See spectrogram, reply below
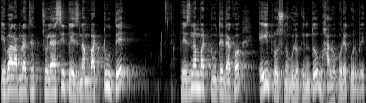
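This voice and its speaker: A man's voice: mid-range voice, animated, fairly quick, warm tone. A man with an Indian Bengali accent teaching exam tips in an informal, instructive way, repeating for emphasis and mixing in English terms. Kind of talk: informal exam-preparation tutorial. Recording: echoey room.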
